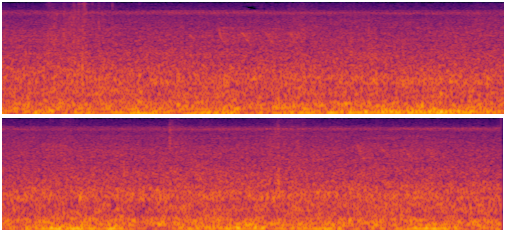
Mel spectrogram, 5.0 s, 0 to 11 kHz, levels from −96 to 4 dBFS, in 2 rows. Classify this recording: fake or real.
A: real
